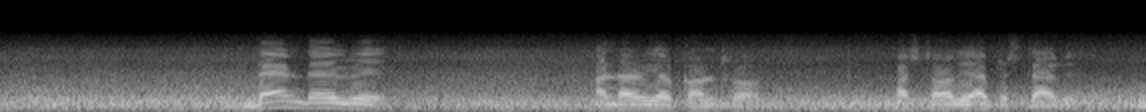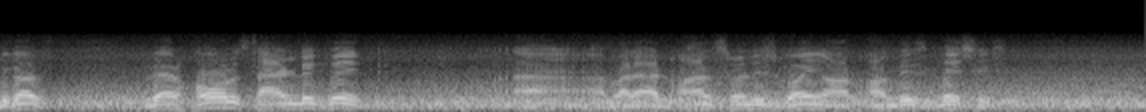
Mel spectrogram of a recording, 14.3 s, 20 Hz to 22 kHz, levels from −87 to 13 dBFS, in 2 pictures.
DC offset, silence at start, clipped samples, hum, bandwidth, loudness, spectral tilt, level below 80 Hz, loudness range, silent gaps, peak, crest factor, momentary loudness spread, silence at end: under 0.1%; 0 s; under 0.1%; none; 6.4 kHz; -18 LUFS; -9 dB/octave; -50 dBFS; 4 LU; none; -4 dBFS; 14 dB; 9 LU; 0 s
